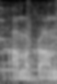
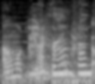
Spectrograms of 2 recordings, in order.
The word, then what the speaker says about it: Omicron: Unicron? Omicron. Yeah, I think we're good. Yeah, so now you know. We're good. That's how you say it, according to Star Trek.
